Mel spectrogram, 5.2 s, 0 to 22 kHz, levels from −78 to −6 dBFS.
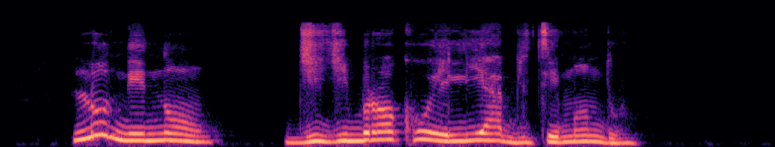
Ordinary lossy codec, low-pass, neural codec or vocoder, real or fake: Opus, 16 kbps; 10.8 kHz; none; real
